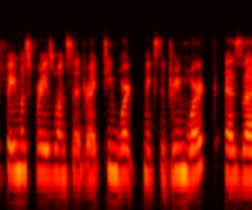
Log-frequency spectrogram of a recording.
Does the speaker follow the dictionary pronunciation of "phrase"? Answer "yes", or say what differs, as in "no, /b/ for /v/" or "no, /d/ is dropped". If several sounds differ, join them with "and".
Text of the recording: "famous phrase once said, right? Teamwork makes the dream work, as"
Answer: yes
